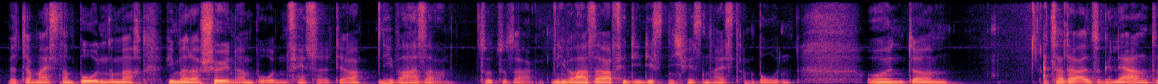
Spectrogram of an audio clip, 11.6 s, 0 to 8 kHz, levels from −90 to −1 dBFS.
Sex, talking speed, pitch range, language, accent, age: male, 170 wpm, 95-115 Hz, German, German, 50-69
